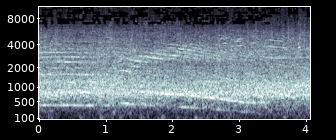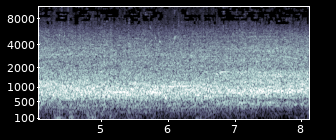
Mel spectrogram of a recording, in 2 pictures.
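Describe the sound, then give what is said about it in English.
A packed arena crowd at the Garden roars and cheers wildly during a basketball game, a dense, loud wall of noise that stays at full intensity for the whole stretch without letting up. “And the Garden going completely nuts.”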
